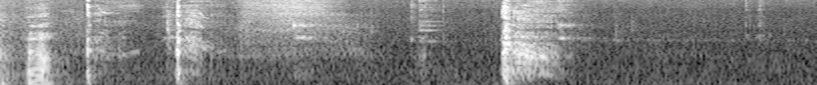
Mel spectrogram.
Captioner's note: coughs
